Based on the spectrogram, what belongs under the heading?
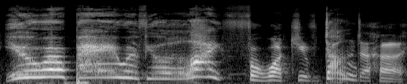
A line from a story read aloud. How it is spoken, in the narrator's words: screams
